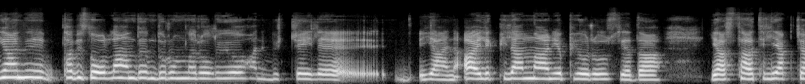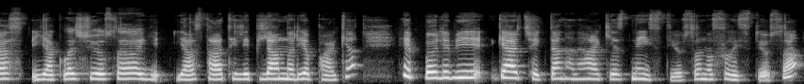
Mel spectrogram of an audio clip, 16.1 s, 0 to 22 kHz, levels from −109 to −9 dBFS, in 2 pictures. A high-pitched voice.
Yes: very high, 250 Hz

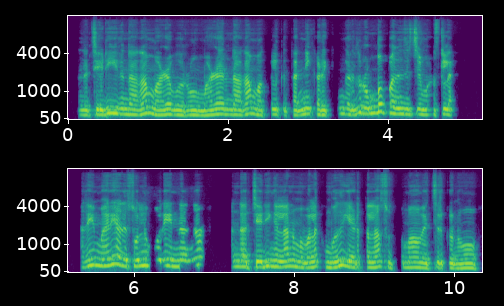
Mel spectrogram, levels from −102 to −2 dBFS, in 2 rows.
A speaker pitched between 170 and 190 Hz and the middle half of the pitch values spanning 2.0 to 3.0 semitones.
No: medium, 185 Hz; average, 3.7 semitones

